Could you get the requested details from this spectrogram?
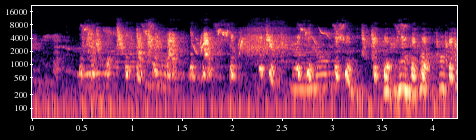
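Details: Chukar partridge from Qubodiyon, kept as a fighting bird, giving rapid, clucking chuk notes in an uneven series of about two or three a second, overlaid with sharp higher chirps and a low background hum.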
